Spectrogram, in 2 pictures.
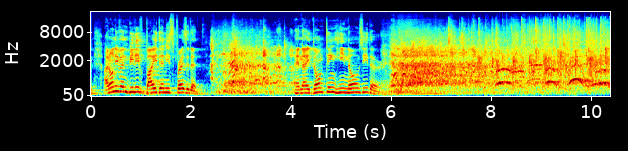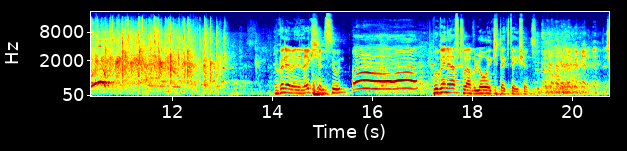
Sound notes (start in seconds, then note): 2.4 audience Laughing; 5.8 audience Laughing; 8.9 audience Clapping; 19.3 audience Laughing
